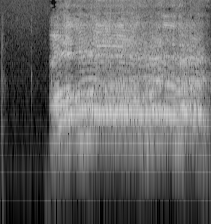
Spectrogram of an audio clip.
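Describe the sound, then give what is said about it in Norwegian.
A large crowd of demonstrators in Istanbul shouts "God is great" loudly in unison, protesting the Turkish newspaper Cumhuriyet's publication of Charlie Hebdo cartoons. It is a dense, sustained roar of many voices that starts abruptly and holds steady for about a second and a half before easing off. “Gud er stor, roper en gruppe demonstranter i Istanbul.”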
